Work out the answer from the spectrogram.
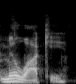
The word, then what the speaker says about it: Milwaukee: I think he just moved to Milwaukee. Is that how you say it? Yeah, Milwaukee.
